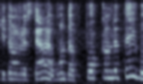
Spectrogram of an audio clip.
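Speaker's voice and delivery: put-on Italian accent in an Italian man voice. Telling a joke about an italian man ordering at a restaurant: italian man voice. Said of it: "the Italian man".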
